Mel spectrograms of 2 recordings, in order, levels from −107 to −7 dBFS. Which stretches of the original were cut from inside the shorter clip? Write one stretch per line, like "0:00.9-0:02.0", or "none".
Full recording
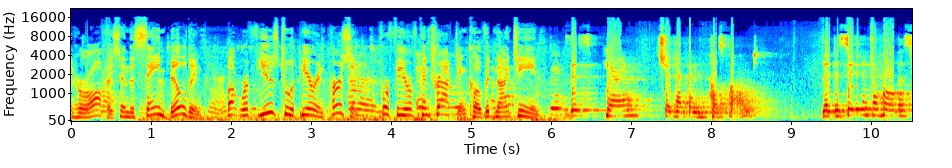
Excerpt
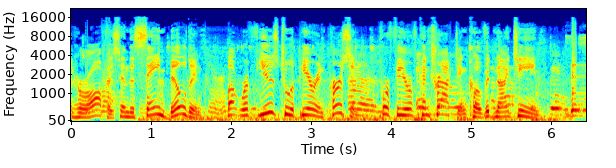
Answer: none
